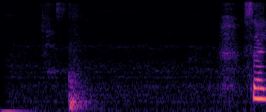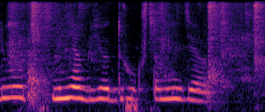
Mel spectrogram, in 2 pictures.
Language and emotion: Russian, neutral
